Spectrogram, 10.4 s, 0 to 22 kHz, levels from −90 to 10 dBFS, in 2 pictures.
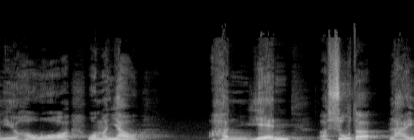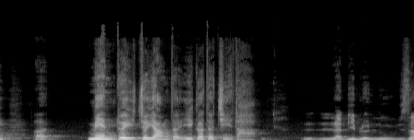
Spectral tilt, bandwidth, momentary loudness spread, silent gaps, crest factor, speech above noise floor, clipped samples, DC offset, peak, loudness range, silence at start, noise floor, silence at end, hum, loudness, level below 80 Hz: -5 dB/octave; 16.5 kHz; 17 LU; none; 20 dB; 45 dB; under 0.1%; under 0.1%; 0 dBFS; 3 LU; 0 s; -63 dBFS; 0 s; none; -18 LUFS; -62 dBFS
